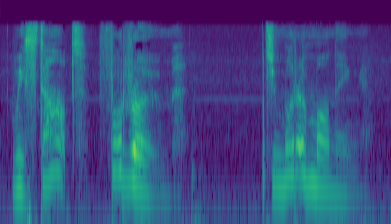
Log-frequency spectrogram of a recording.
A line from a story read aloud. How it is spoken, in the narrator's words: said dramatically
